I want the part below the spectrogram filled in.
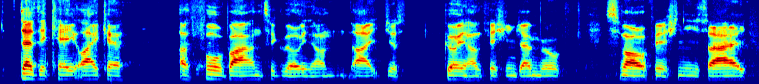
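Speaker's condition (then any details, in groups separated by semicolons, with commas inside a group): Cerebral palsy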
